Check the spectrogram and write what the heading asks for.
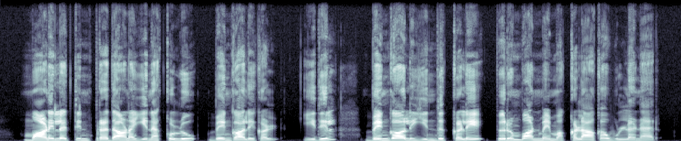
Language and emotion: Tamil, neutral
